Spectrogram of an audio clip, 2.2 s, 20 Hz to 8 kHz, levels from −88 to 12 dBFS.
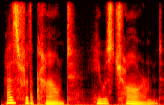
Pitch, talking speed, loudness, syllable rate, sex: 155 Hz, 190 wpm, -17 LUFS, 4.2 syllables/s, female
